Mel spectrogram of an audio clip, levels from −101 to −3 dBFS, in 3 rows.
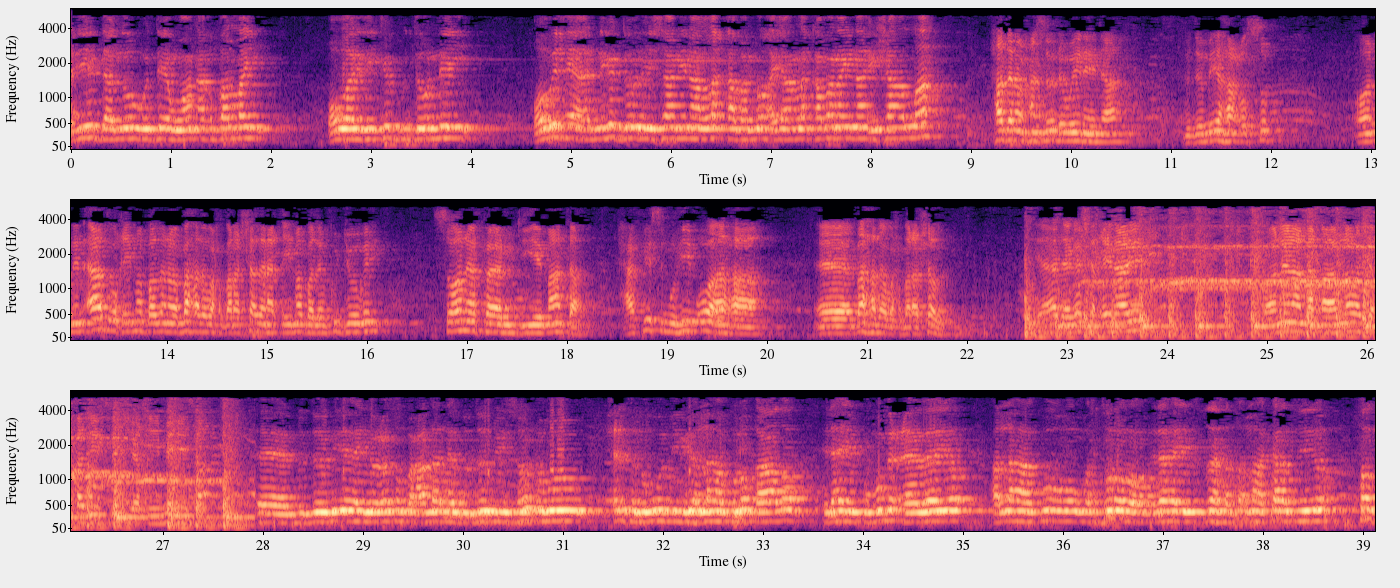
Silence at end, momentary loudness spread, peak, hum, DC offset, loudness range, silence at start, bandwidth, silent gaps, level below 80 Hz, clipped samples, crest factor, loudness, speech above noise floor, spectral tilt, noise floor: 0 s; 13 LU; -2 dBFS; none; under 0.1%; 9 LU; 0 s; 5.4 kHz; none; -48 dBFS; under 0.1%; 16 dB; -17 LUFS; 30 dB; -9 dB/octave; -46 dBFS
